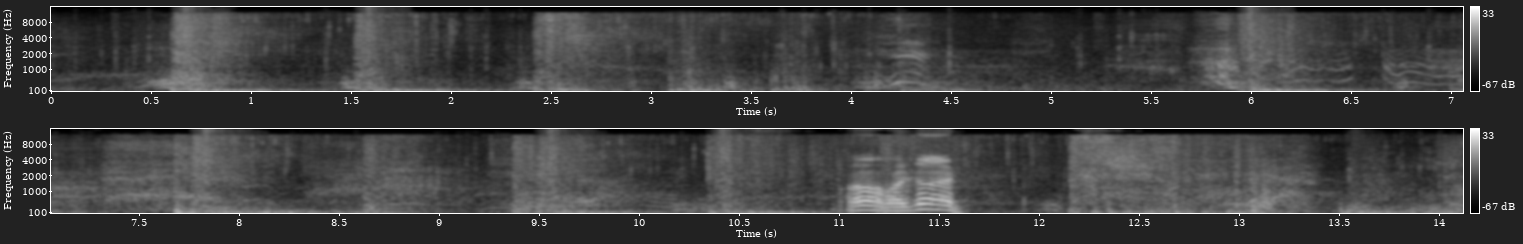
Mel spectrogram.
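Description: Heavy blows thud into flesh.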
